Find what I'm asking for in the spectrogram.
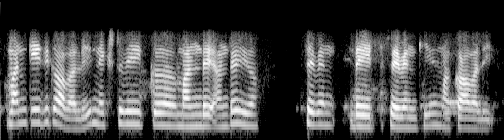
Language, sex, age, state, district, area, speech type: Telugu, female, 18-30, Telangana, Mahabubabad, rural, conversation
